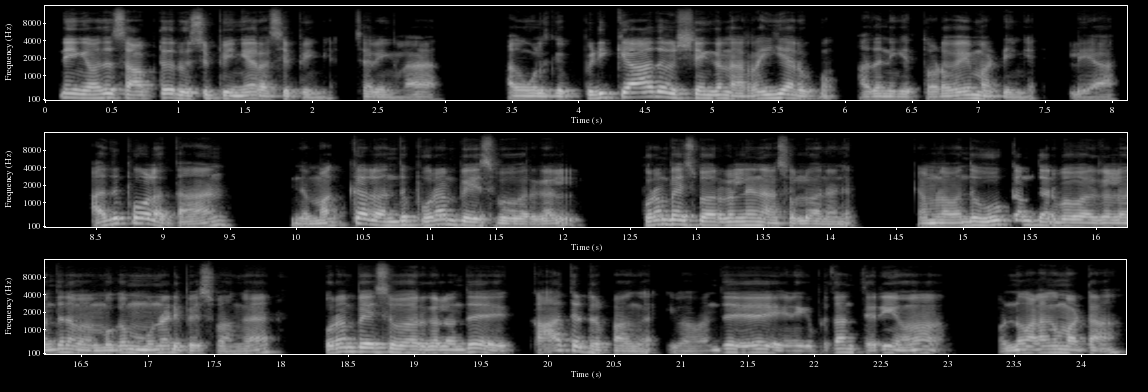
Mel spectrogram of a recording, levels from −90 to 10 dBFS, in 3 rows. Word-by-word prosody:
நீங்க 155 -3 +3
வந்து 155 +3 +3
சாப்பிட்டு 130 +4 +1
ருசிப்பீங்க, 115 0 +1
ரசிப்பீங்க. 105 -7 -3 0.2
சரிங்களா. 90 -3 -4 0.7
அது 110 - +1
உங்களுக்கு 105 -1 +2 0.2
பிடிக்காத 175 +6 +4
விஷயங்கள் 135 -4 +1
நெறைய 130 +7 +2
இருக்கும். - - -4 0.2
அத 105 - -1
நீங்க 100 -1 -2
தொடவே 110 +6 +1
மாட்டீங்க 85 -2 -4 0.3
இல்லயா? 90 - -6 0.6
அதுபோல 200 0 +3 0.2
தான், 100 +10 -2 0.6
இந்த 95 - -2
மக்கள் 185 - +1
வந்து 135 +3 +3
புறம் 165 +3 +2
பேசுபவர்கள் 105 -5 +1 0.6
புறம் 165 +5 +2
பேசுபவர்கள்னு 140 -4 +2
நான் 105 -1 -3
சொல்லுவேன் 100 -2 0
நானு. 90 - -5 0.5
நம்பள 110 +1 +2
வந்து 130 +4 +2
ஊக்கம் 160 -1 0
தருபவர்கள் 120 -3 +1
வந்து 110 +5 0
நம்ம 110 -3 0 0.2
முகம் 125 +3 0
முன்னாடி 125 +2 +1
பேசுவாங்க. 90 -2 -5 0.6
புறம் 160 +1 +2
பேசுபவர்கள் 125 -6 +3
வந்து 115 +6 +1 0.5
காத்துக்கிட்டு - - 0
இருப்பாங்க. 95 -5 -3 0.2
"இவன் 90 -1 -9
வந்து 110 +8 -2 0.4
எனக்கு 95 0 -3
இப்படித்தான் 135 -1 -3
தெரியும். 110 -4 0 0.7
ஒண்ணும் 110 +5 +1
வேளங்க 120 +2 0
மாட்டான். 110 - -1
120 Hz, 125 wpm, -23 LUFS, 105-140 Hz, 0.7 s, பிடிக்காத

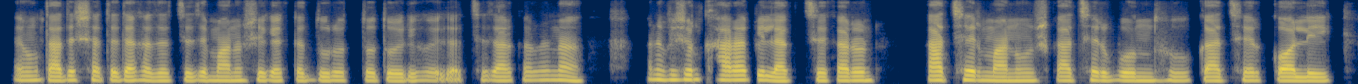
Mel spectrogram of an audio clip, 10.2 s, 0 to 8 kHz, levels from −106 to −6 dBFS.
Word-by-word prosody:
এবং 150 +1 -1
তাদের 155 +2 +2
সাথে 150 -2 -1
দেখা 145 +1 +2
যাচ্ছে 135 0 -2
যে 145 - +2
মানসিক 140 0 -1
একটা 135 0 -4
দূরত্ব 140 +1 -2 0.2
তৈরি 130 +1 +1
হয়ে 140 - -3
যাচ্ছে। - - -5
যার 140 0 +2
কারণে 155 +1 -3
না 155 - +2 0.6
মানে 175 -2 -1
ভীষণ 170 +1 +1
খারাপই 165 0 +3
লাগছে। 130 +2 0
কারণ 145 +1 +4 0.5
কাছের 155 +1 +4
মানুষ, 135 0 +1 0.2
কাছের 140 +1 0
বন্ধু, 135 +1 0 0.2
কাছের 135 +1 0
colleague, 135 0 +3
140 Hz, 155 wpm, -22 LUFS, 135-155 Hz, 0.6 s, কারণ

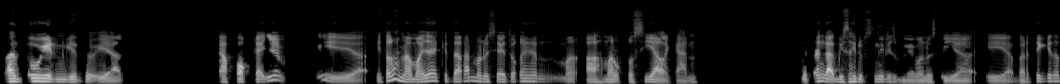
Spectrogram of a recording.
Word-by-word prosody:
bantuin 140 0 +8
gitu. 115 -4 -1
Iya. 100 -4 0 1.0
Kapok. - - +3
Kayaknya - - +3 0.4
iya, 105 -4 -3 0.2
itulah - - +2
namanya 120 +7 +3
kita 140 -5 -2
kan 165 +4 -1
manusia 125 -4 -2
itu 130 - -6
kan 145 0 -4
me 120 -3 -10
eee, 105 -1 0
makhluk 110 -2 -2
sosial - - 0
kan. 85 +5 -8 1.0
Kita - - -5
gak - - +6
bisa 120 +1 -2
hidup 120 -4 -2
sendiri 125 -2 -6
sebagai 100 -2 -8
manusia. 95 -4 -5 0.2
Iya 90 -2 -5
berarti 95 +8 -5
kita 145 +1 -3
120 Hz, 160 wpm, -26 LUFS, 100-135 Hz, 1.0 s, bantuin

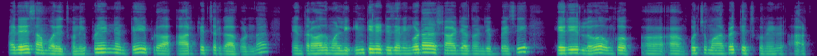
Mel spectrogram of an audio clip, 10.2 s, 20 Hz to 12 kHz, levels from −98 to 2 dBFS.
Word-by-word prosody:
అదే 155 +2 +7
సంపాదించుకున్నా. 120 -4 -1
ఇప్పుడేంటంటే 165 0 0
ఇప్పుడు 160 -6 -6
ఆహ్, - - -9 0.2
ఆర్కిటెక్చర్ 140 +2 -4
గాకుండా 115 +7 -3 0.4
నేను 135 -1 -7
తర్వాత 135 +2 +2
మళ్ళీ 135 0 -1
ఇంటీరియర్ 165 0 +4
డిజైనింగ్ 140 0 -1
గూడా 180 +3 +6 0.2
స్టార్ట్ 135 -2 0
చేద్దాం 125 0 -3
అని 120 - -12
జెప్పేసి 125 - -5 0.5
కెరియర్‌లో 145 -2 +4 0.2
ఇంకో 140 +1 +2 0.3
ఆహ్, 125 -1 -6
ఆహ్, 125 -1 -4
కొంచెం 140 +2 -2
మార్పు 135 +4 0
తెచ్చుకున్నాను. 130 -4 -6
ఏంటంటే 135 +2 -13
ఆహ్ 125 - -10
135 Hz, 155 wpm, -24 LUFS, 125-150 Hz, 0.5 s, అదే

